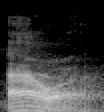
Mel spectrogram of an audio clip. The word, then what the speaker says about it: hour: onto the letter H H is often silent at the beginning of a word the earlier example that we gave you was hour as in the time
